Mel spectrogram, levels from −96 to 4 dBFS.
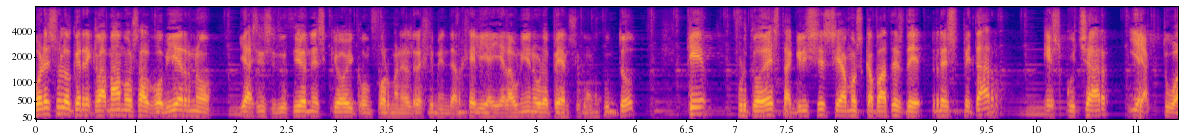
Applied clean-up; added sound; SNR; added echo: neural mask model RNNoise.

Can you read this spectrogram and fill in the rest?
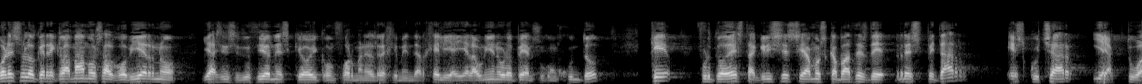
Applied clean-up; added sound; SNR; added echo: none; none; none; none.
